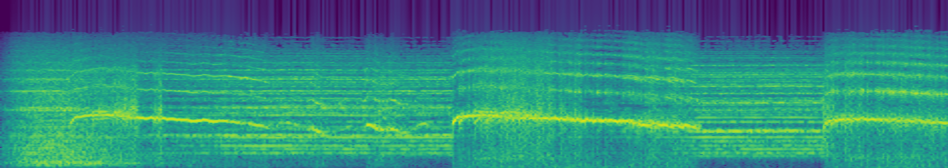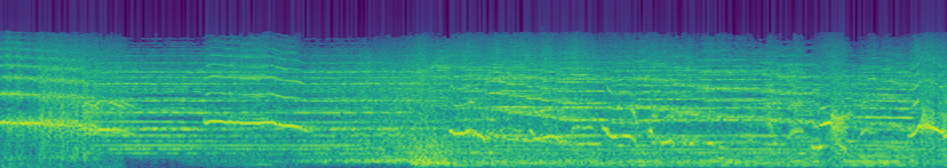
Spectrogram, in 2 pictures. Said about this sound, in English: No, they don't make screams like that anymore.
